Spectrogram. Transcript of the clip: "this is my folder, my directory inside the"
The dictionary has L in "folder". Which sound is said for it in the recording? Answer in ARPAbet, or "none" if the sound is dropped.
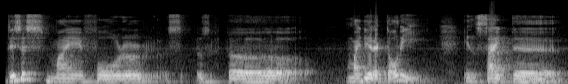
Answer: none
